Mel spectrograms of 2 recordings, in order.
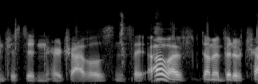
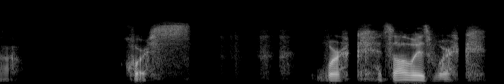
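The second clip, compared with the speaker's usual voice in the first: muttering under the breath; 4 dB quieter than usual. Voicing Veribor as he studies his opponent across the table, muttering under his breath. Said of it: "mutter under his breath".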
